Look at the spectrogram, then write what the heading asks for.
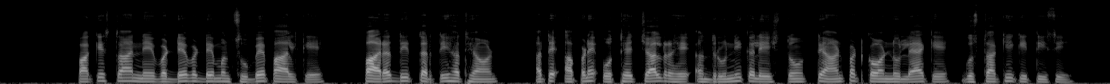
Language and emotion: Punjabi, neutral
